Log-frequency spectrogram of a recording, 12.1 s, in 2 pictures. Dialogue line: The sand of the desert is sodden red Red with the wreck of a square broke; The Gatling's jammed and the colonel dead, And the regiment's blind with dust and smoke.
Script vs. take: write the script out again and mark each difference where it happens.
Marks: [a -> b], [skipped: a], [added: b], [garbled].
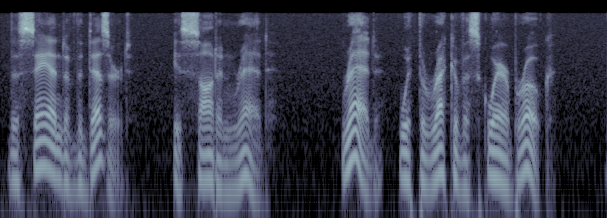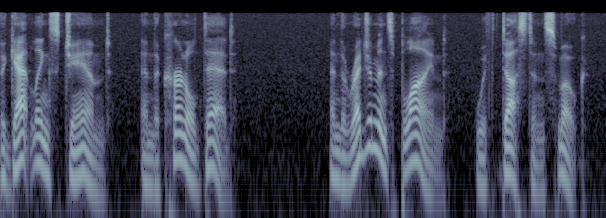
The sand of the desert is sodden red Red with the wreck of a square broke; The Gatling's jammed and the colonel dead, And the regiment's blind with dust and smoke.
